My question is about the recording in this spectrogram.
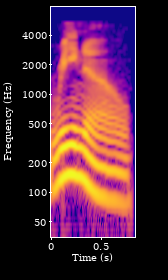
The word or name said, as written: Reno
